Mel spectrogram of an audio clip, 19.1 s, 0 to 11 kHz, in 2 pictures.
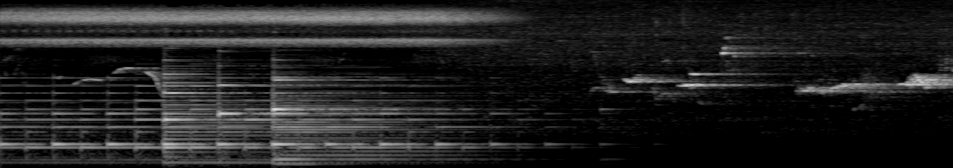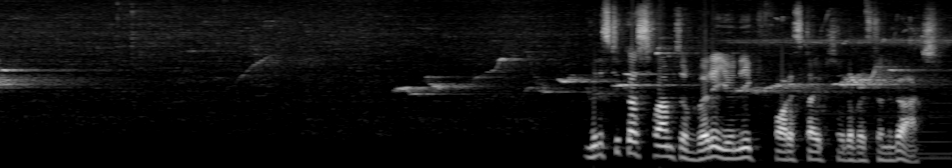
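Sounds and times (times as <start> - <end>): bird whistling stepped notes: 0.0 - 4.9
soundtrack music: 0.0 - 5.4.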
